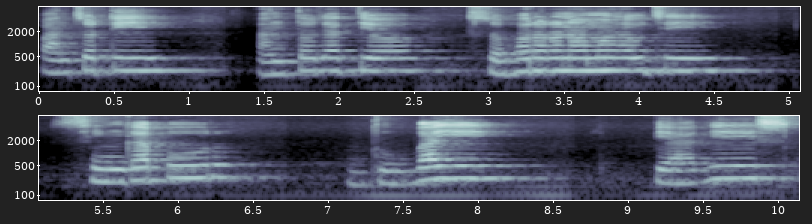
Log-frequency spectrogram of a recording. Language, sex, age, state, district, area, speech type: Odia, female, 30-45, Odisha, Boudh, rural, spontaneous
